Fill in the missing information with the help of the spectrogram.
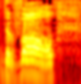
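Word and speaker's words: de Wohl: And William Stevenson sent out a man named Louis de Wahl, D-E, it's pronounced de Wahl, but it's spelled W-H-L, who came to the United States in 1941.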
